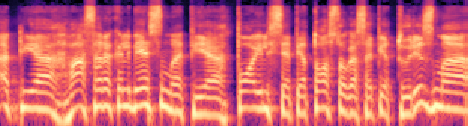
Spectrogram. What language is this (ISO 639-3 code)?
lit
